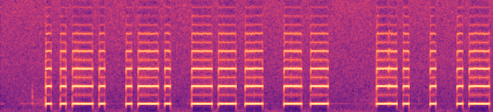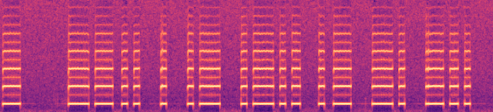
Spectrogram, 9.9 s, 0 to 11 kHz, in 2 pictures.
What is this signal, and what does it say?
Morse code, heard as a keyed tone, about 20 wpm, 860 Hz. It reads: FROM NEW ZEALAND
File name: WellingtonRadioZlwCloseDownOnHfAndMf / 01-Zlw 4277khz 417.5 qrt until 0925z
